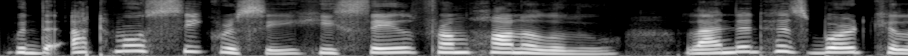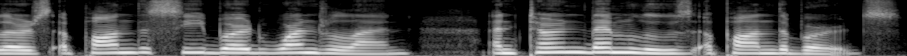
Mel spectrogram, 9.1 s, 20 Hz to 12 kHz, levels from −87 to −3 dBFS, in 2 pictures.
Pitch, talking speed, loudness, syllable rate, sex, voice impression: 230 Hz, 160 wpm, -18 LUFS, 4.7 syllables/s, female, feminine, adult-like, powerful, bright, soft, fluent, intellectual, slightly calm, friendly, reassuring, lively, slightly kind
